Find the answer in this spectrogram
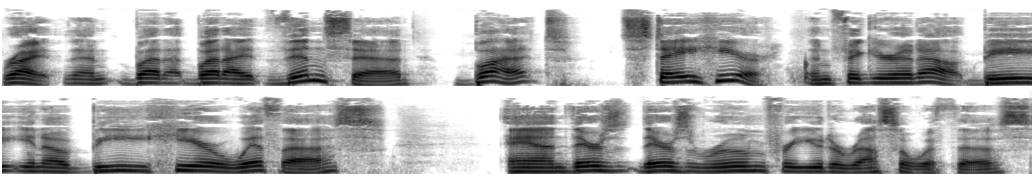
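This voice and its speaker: A man with a normal speaking voice, fairly high in pitch, with ordinary pitch variation at a fairly slow pace, in a very clean recording with a silent background. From US South, Georgia. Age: 30s. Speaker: pastor, author and former rock musician. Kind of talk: interview conversation.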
